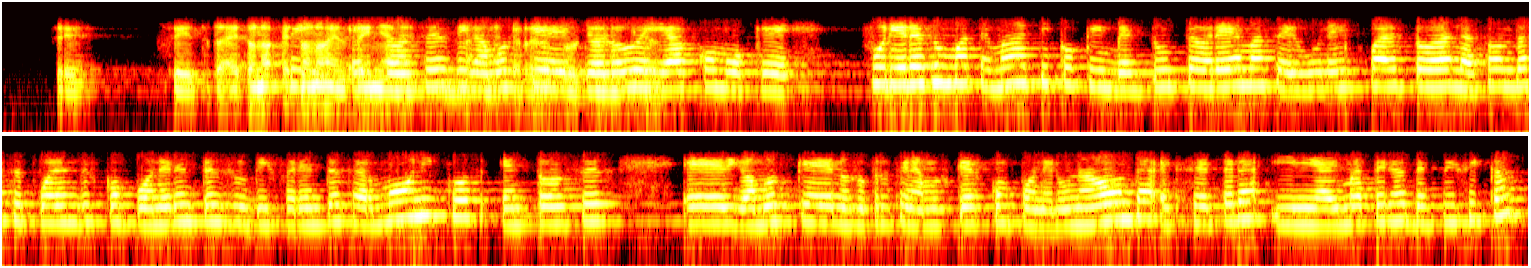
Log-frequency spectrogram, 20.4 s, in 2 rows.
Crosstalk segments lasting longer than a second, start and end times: 1.9-4.4

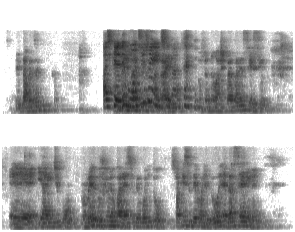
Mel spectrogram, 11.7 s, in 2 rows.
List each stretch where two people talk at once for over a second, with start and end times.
2.2-3.5

